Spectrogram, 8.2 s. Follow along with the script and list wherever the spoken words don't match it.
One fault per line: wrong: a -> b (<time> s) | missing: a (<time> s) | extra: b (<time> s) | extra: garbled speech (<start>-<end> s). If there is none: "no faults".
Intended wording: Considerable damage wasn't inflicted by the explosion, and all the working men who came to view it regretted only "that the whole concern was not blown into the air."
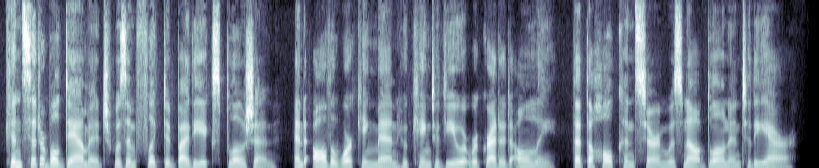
wrong: wasn't -> was (1.1 s)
